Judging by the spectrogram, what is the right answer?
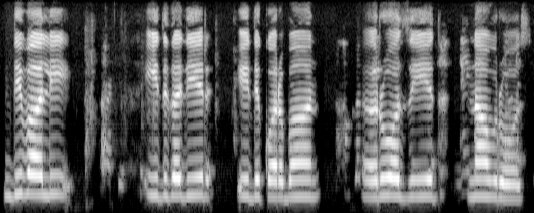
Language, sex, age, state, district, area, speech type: Kashmiri, male, 18-30, Jammu and Kashmir, Budgam, rural, spontaneous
